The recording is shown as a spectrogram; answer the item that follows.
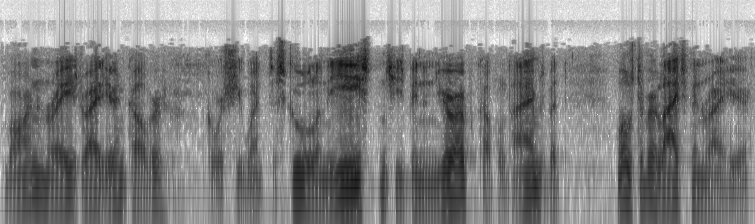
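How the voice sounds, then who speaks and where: An actor playing a folksy, easygoing older small-town Western sheriff in a 1950s radio drama. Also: male voice, extremely low pitch, expressive, normal speed, heavily acted. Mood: frank, reflective. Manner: folksy, drawling out hesitations. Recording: dull 1950s radio recording.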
